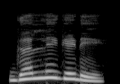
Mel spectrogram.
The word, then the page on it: ಗಲ್ಲೆಗೆಡೆ: gallegeḍe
